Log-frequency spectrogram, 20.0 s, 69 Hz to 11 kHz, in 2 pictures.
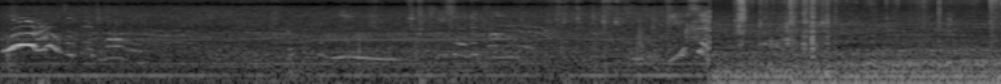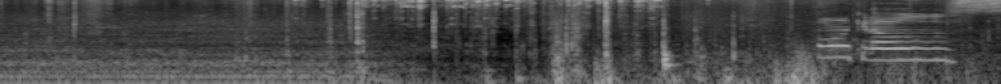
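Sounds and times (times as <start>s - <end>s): car road rumble from inside: 6.4s - 20.0s.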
